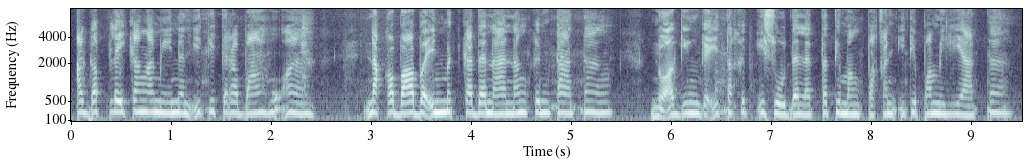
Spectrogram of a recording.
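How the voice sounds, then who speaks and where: A woman's voice: a little high, fairly even intonation, moderate pace, darkish tone, close to an everyday voice. A woman playing an earnest, emotional young Filipino woman in an Ilocano radio drama, speaking in a pleading way. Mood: reproachful.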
